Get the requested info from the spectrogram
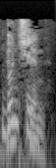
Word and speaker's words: Bündchen: Bündchen. Bündchen. With an umlaut. – Well, sure. Yeah, but sure. Americans say Bündchen.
